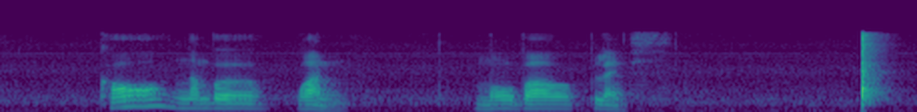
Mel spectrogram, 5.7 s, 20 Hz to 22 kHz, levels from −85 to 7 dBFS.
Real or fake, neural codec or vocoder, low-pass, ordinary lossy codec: real; none; none; none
